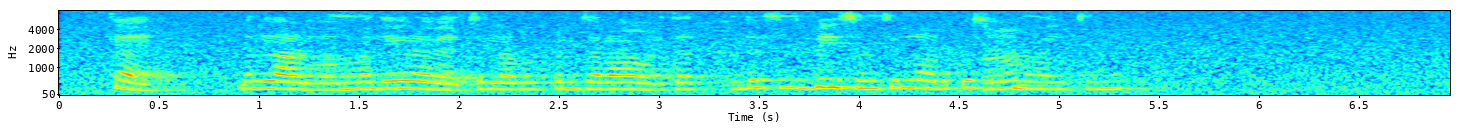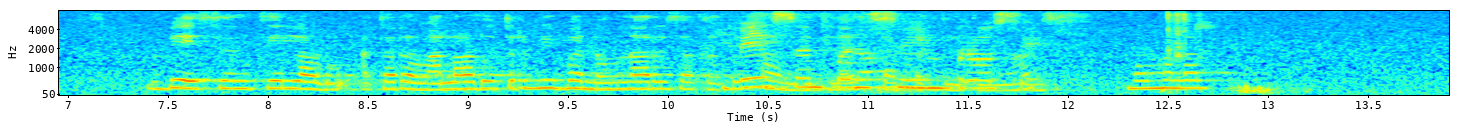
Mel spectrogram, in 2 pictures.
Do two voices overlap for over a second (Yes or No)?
Yes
